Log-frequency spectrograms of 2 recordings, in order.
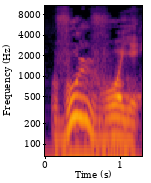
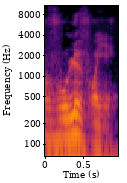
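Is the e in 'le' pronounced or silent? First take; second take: silent; pronounced. First: The e of le is silent. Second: The e of le is pronounced. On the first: The speaker calls it right. "Donc on dit" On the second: The speaker calls it wrong. "Il faut pas dire"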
